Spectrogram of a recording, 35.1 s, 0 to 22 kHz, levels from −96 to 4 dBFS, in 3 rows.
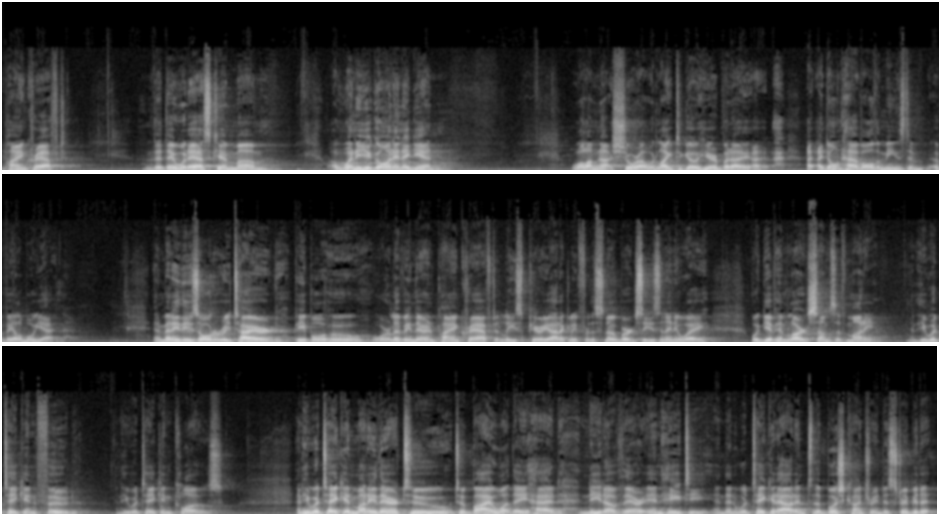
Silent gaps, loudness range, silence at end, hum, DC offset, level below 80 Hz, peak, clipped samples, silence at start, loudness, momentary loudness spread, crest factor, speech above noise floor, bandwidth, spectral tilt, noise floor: none; 6 LU; 0 s; none; under 0.1%; -50 dBFS; -2 dBFS; under 0.1%; 0 s; -18 LUFS; 12 LU; 18 dB; 32 dB; 16 kHz; -5 dB/octave; -50 dBFS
